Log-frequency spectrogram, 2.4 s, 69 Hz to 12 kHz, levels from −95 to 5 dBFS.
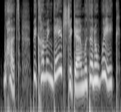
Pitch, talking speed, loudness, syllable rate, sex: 295 Hz, 175 wpm, -17 LUFS, 6.6 syllables/s, female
